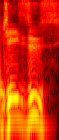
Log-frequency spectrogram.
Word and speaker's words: Jesus: It's not he he's Brazilian. Jesus. Jesus. You You got to say it like you're an Irishman and then you'll get it spot on.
